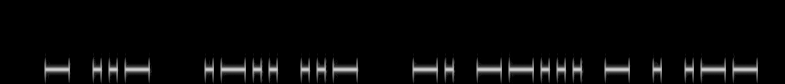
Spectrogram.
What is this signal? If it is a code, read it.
Morse code, heard as a keyed tone, about 15 wpm, 700 Hz. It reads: TU LU N7TEW
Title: K1USN SST QSO Practice - 15wpm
